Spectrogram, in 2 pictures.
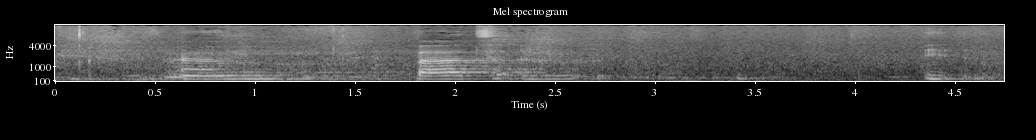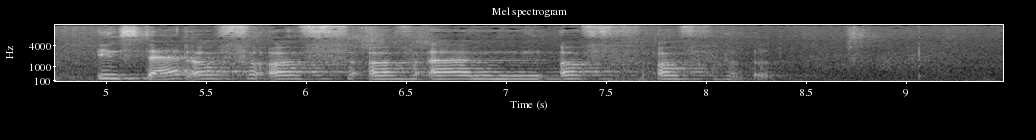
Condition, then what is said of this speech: Stuttering. I stutter myself in case you haven't noticed yet.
